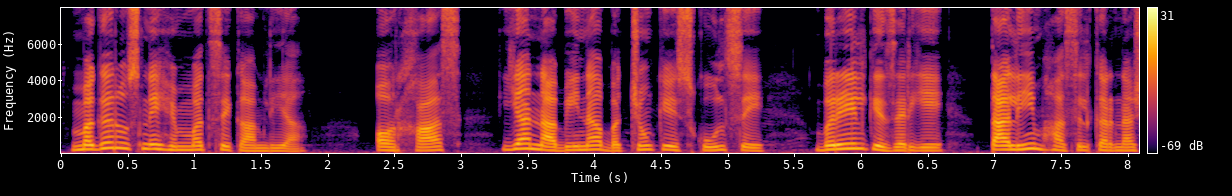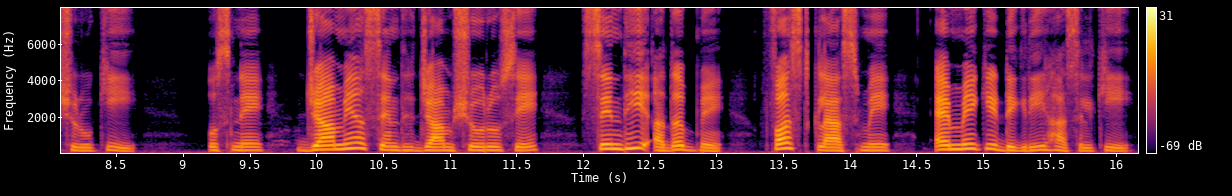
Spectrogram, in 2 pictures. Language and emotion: Urdu, neutral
